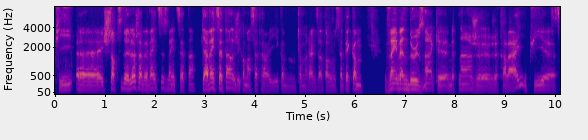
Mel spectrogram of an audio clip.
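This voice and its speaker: A man's medium-pitched voice with a dark, mellow tone, ordinary pitch variation and a moderate pace. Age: 40s. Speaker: TV director and screenwriter. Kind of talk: interview. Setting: video call. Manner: halting, many fillers and repeats.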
